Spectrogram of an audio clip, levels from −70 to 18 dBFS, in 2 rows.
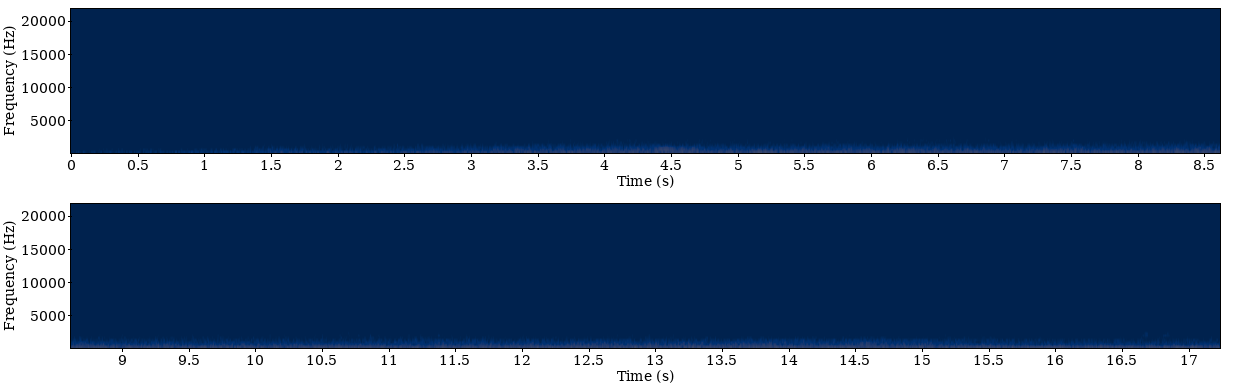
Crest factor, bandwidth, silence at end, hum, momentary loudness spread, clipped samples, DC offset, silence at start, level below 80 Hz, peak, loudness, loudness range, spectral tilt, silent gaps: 14 dB; 16 kHz; 0 s; none; 6 LU; under 0.1%; under 0.1%; 0 s; -58 dBFS; -40 dBFS; -54 LUFS; 3 LU; -5 dB/octave; none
